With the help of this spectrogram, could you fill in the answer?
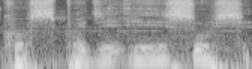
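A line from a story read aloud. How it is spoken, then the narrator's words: Whisper. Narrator (Russian): прошептал я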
